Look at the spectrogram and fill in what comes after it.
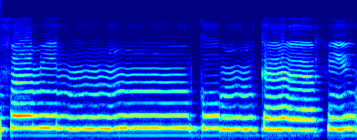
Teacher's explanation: فَمِنکم کا جو نون ہے یہ نون ساکن کا ہم غنہ کریں گے، کاف کو باریک پڑھیں گے۔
